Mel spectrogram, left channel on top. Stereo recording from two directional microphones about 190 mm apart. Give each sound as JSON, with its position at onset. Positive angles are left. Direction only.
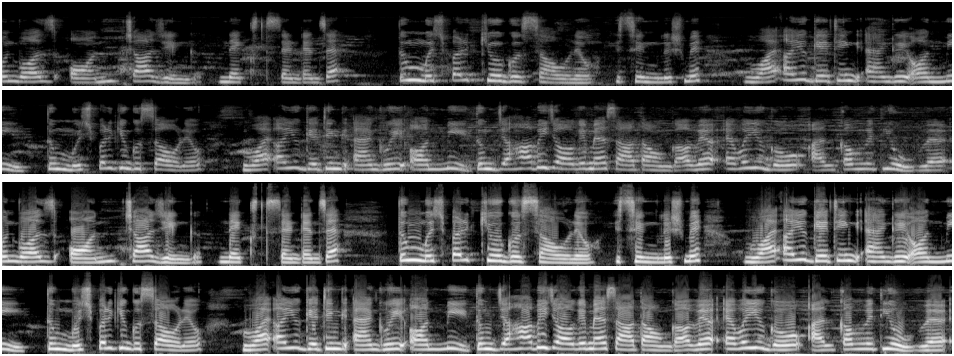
{"t": 0.0, "sound": "speech", "side_deg": -40}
